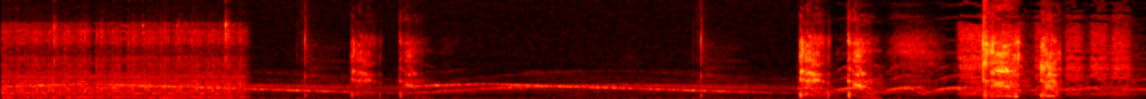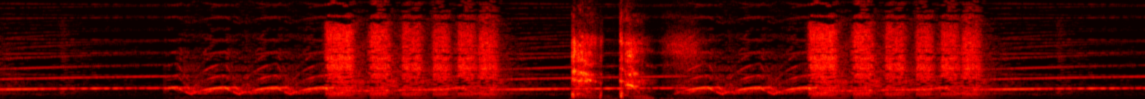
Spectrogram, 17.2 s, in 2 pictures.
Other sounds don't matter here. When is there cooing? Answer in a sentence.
You can't hear the cooing here.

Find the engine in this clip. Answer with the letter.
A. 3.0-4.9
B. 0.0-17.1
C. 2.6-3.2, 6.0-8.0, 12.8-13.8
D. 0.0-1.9
D.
